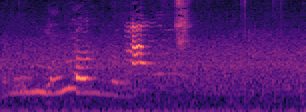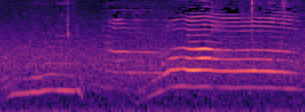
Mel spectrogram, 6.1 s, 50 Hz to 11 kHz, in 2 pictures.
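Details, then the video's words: Street cats in a fight as three males attack a female: short chirping meows, then long rising yowls that hold steady for over a second before fading. "Poor Female Cat Attacked by 3 Male Cats."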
